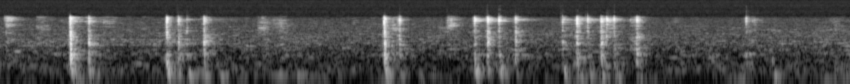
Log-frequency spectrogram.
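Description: Computer keyboard typing: scattered keystrokes, with a quick run of them about two thirds of the way through.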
